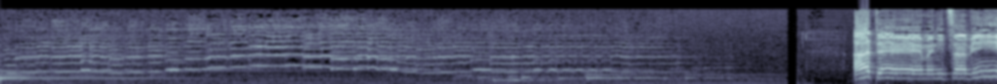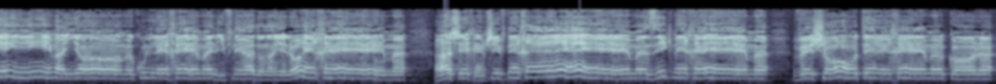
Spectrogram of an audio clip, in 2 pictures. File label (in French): Paracha Nitsavim 1e montee algerien; devarim deuteronome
